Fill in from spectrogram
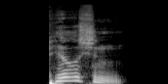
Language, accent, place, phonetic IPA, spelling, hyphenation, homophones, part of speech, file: German, Germany, Berlin, [ˈpɪʁʃn̩], Pirschen, Pir‧schen, pirschen, noun, De-Pirschen.ogg
- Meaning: plural of Pirsch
